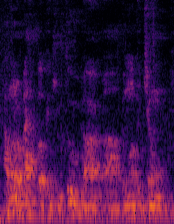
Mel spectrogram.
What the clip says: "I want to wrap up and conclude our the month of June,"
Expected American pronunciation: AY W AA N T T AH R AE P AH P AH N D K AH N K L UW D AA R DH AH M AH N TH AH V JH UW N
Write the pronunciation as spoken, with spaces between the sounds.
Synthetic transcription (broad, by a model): AY W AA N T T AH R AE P AH P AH N K AH N K L UW D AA DH AH M AH N TH AH V JH UW N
